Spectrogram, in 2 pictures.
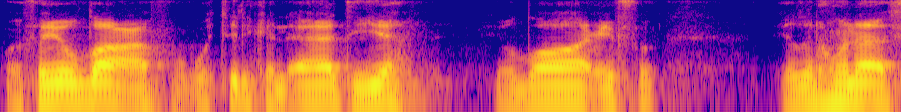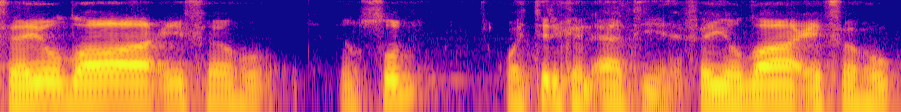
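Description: A man teaching Quran recitation readings. He chants each verse slowly and repeats words to show how they are said, then gives brief, quick explanations. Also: medium pitch, fairly even intonation, a little mellow. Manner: repeats words to demonstrate pronunciation. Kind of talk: recitation lesson.

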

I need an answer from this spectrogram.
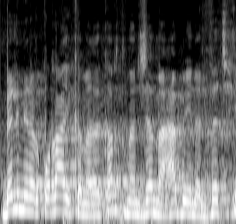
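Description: A man's voice: high-pitched, racing. A man giving a grammar lesson, explaining step by step and stopping to check that his listeners have understood. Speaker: teacher of Arabic grammar. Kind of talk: classroom lecture. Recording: echoey hall reverb.

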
